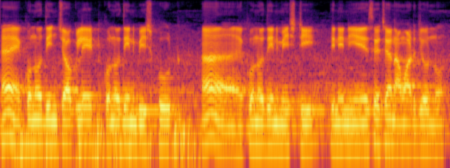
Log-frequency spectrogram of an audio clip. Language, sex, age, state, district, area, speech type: Bengali, male, 30-45, West Bengal, Paschim Medinipur, rural, spontaneous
